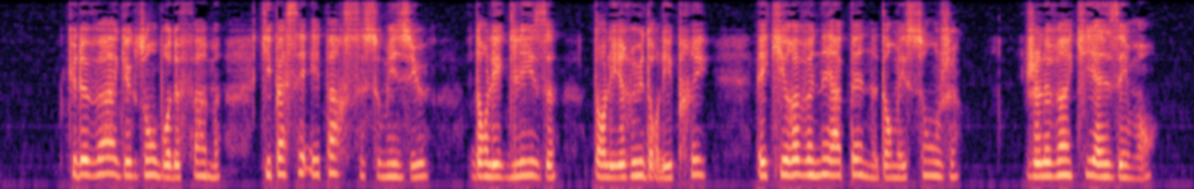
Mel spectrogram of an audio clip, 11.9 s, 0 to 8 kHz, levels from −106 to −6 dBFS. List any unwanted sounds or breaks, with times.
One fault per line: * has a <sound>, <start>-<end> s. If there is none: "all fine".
all fine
